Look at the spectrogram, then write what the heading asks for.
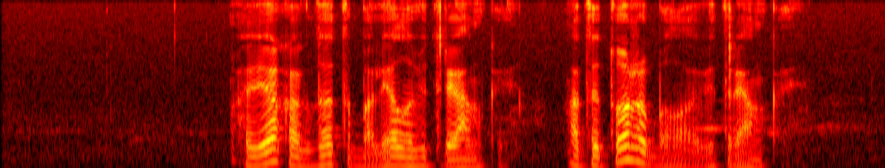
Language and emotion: Russian, sad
